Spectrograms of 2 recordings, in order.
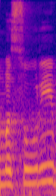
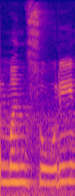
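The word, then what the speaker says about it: Mussoorie: वन day when Rakesh was सिक्स he walked home from the मसूरी बाज़ार eating cherries. अब यह मंसूरी नहीं होता। इसकी प्रोनाउंसिएशन क्या होती है? मसूरी।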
